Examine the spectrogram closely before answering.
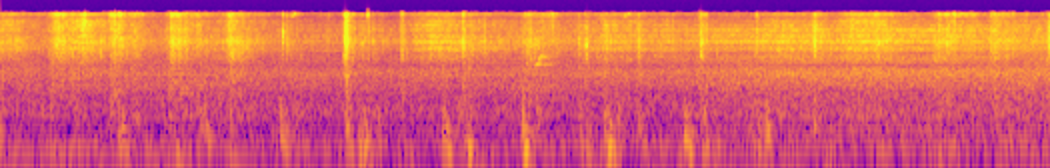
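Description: Footsteps rustle through grass and brush at a steady walking pace.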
